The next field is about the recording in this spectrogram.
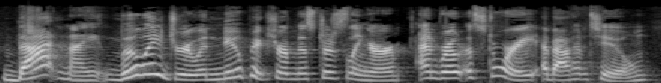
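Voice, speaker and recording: Animated higher-voiced woman reading a storybook. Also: moderate pace. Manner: expressive, with dramatic emphasis and asides to listeners. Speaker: teacher reading a picture book aloud. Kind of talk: animated storytime narration for children.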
